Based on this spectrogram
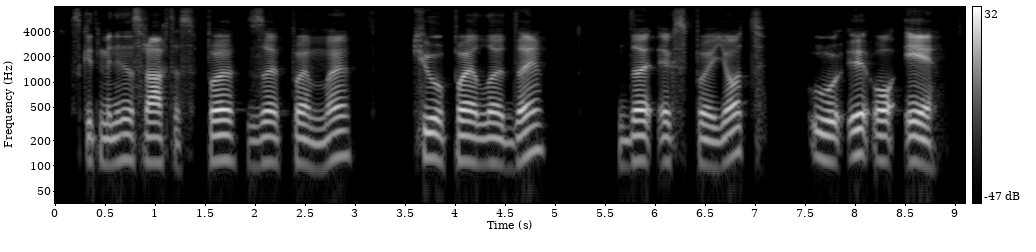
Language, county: Lithuanian, Kaunas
